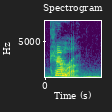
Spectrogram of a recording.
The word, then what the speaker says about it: camera: camera cam earth we don't say the e sound in camera in fast speech we say camera camera it's that again this is called the schwa the rule is to use it for unstressed syllables so listen to the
